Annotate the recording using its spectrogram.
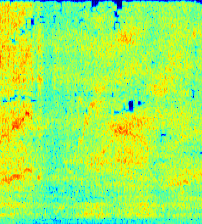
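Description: Battery-powered RC short-course trucks driving on asphalt: a faint high motor whine that rises and falls as they speed up and slow, over tyre noise.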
